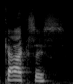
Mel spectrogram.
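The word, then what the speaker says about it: coccyx: taxis taxis like no buddy nope it's it's coxis it's well all right I didn't insist on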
